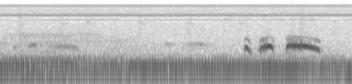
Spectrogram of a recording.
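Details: Wild Spotted Dove (tekukur) that a trapper's decoy tries to lure down, singing its quick 'selang nguku' pattern: after faint coos, a burst of short stacked notes and a long, falling coo, with engine-like low drone.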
